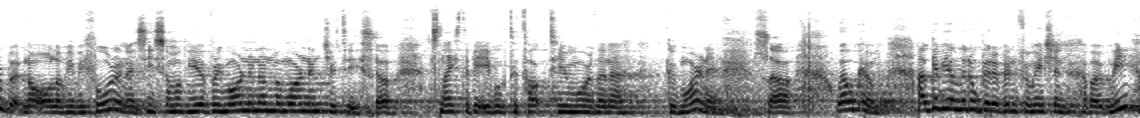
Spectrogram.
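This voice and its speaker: A woman's voice: medium pitch, warm tone, slight background noise. A Scottish woman working as a school counsellor, giving a friendly, chatty talk to parents with a slightly sore throat. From Scotland. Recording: echoey hall recording.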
